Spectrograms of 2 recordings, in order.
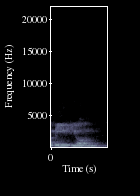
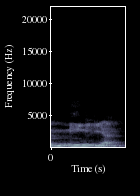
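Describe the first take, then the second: First: "million" with French ending "-yon"; French-style mispronunciation. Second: "million" ending "-yan", first syllable stressed; English pronunciation. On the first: Teacher shows learners what not to say, French-style pronunciation. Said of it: "Ce n'est pas million". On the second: Teacher corrects the French-sounding word, English model pronunciation. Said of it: "C'est million". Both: Shown as a demonstration.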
